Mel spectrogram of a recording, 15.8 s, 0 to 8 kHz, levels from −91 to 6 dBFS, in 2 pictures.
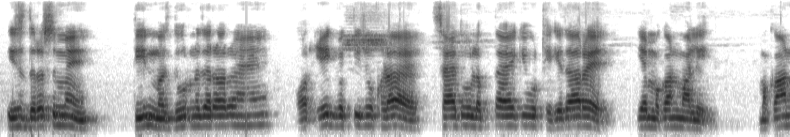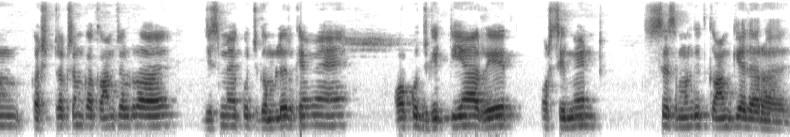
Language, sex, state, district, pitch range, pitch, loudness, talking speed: Hindi, male, Chhattisgarh, Rajnandgaon, 155-175 Hz, 170 Hz, -15 LUFS, 195 wpm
